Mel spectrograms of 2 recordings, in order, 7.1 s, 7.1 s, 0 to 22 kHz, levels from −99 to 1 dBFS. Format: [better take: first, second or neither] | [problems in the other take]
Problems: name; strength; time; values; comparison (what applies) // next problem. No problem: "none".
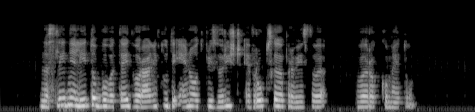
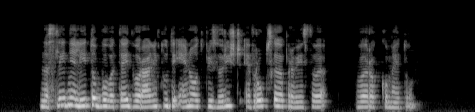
second | noise reduction (classical method spectral subtraction)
